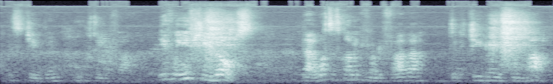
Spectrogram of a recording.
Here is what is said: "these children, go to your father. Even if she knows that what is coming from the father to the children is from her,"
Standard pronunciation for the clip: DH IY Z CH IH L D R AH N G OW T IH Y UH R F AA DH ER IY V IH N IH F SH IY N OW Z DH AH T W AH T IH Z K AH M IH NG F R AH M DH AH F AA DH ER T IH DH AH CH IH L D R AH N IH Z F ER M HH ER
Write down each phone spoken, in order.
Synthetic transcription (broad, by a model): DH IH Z CH IH L D R AH N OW T IH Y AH R F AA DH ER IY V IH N IH F SH IY L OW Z DH AH T W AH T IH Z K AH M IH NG F R AH M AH F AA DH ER T IH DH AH CH IH L D R AH N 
